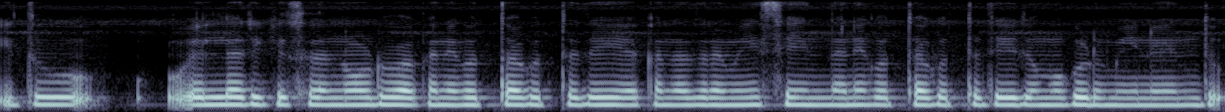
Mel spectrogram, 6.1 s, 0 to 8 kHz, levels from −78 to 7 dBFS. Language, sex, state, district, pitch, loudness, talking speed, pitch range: Kannada, female, Karnataka, Dakshina Kannada, 195 Hz, -13 LUFS, 125 wpm, 195-200 Hz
